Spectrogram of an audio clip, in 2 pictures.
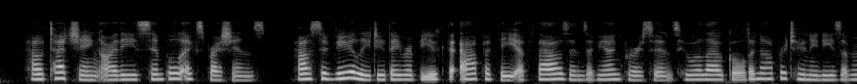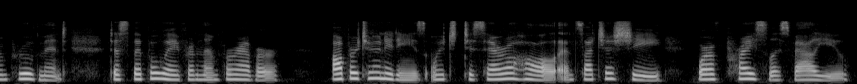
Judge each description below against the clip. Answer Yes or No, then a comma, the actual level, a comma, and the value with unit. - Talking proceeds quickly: No, average, 150 wpm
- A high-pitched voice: Yes, high, 225 Hz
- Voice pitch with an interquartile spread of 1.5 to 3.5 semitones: Yes, average, 2.8 semitones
